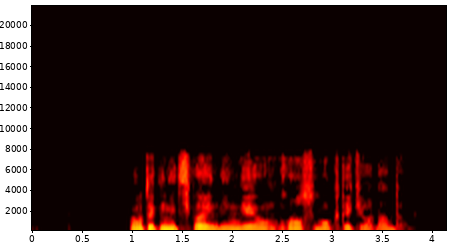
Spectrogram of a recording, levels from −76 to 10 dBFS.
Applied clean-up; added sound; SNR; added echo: neural mask model DeepFilterNet 3.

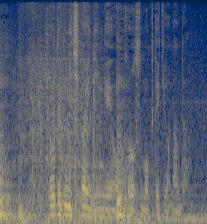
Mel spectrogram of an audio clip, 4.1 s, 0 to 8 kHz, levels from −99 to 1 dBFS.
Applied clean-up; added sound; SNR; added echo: none; Sliding door; 8 dB; none.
